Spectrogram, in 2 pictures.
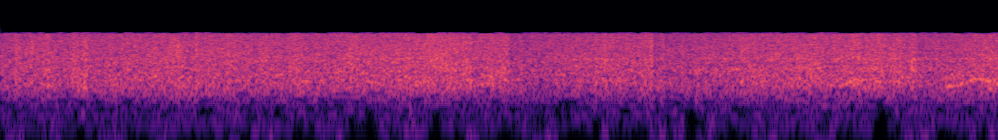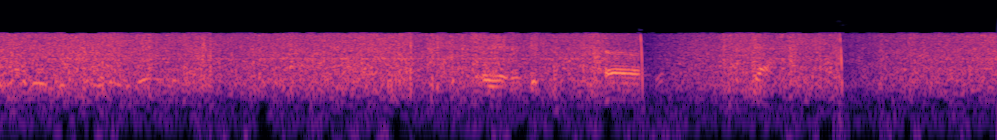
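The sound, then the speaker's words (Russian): Loud, steady radio static interference fills the whole stretch, a dense band-limited hiss that covers the radio stations being called and briefly cuts out twice near the end before resuming. “я не слышу ту станцию, которую вы называете, не всегда слышу, помехи накрывают.”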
